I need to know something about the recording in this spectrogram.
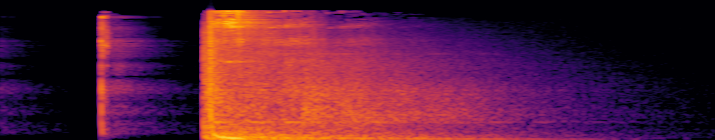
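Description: A deep whooshing boom swells and slowly fades.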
